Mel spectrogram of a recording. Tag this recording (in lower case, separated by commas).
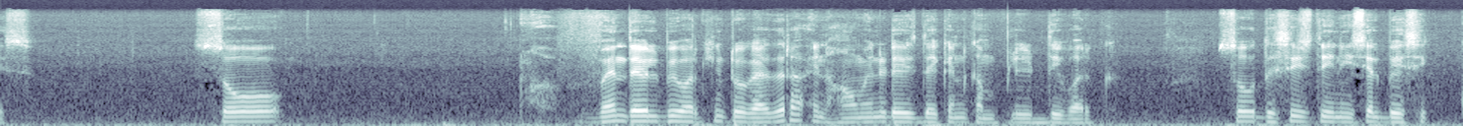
speech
